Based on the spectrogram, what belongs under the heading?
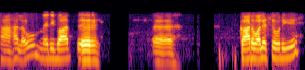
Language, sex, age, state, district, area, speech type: Urdu, male, 18-30, Bihar, Purnia, rural, conversation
